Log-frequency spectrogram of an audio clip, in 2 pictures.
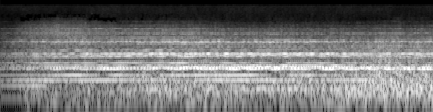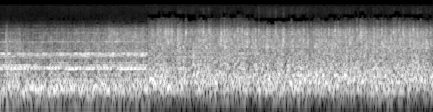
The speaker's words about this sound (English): The hunt was on. British bombs against German U-boats.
